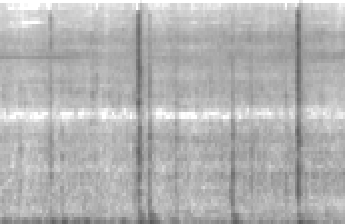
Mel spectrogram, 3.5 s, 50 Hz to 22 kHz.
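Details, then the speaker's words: HO model locomotive run at low speed: a small motor hums while sharp, irregular clicks break through and the truck jumps, from a cracked axle gear; fix is replacing the gears with Athearn 60024 gears. "And it may not be too apparent on this, but I can definitely hear a clicking, and I can also see the truck jumping."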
